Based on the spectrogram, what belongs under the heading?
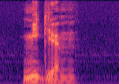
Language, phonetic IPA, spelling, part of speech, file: Polish, [ˈmʲiɟɛ̃m], migiem, adverb / interjection / noun, Pl-migiem.ogg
